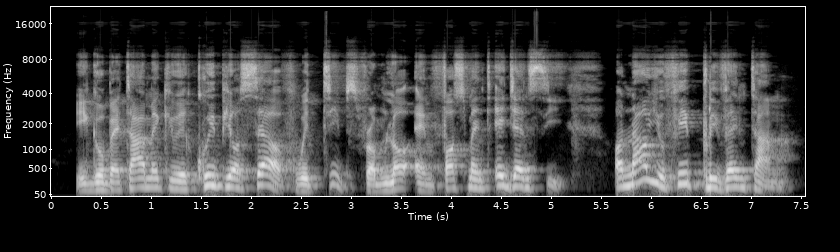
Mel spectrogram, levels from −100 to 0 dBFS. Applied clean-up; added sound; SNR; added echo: none; none; none; none.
